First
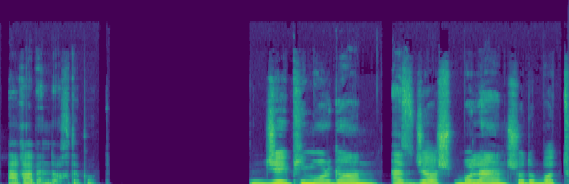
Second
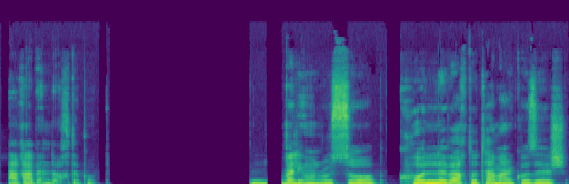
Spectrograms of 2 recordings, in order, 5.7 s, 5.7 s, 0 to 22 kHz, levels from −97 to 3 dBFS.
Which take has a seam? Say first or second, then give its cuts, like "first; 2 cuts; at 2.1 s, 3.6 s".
second; 1 cut; at 2.7 s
